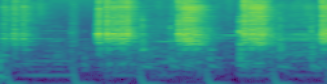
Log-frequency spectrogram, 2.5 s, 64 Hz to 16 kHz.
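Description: Bevel mechanism of a Makita LS1219L slide compound mitre saw being adjusted by hand: three short mechanical scrapes about half a second apart, the first near the middle, over background music.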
